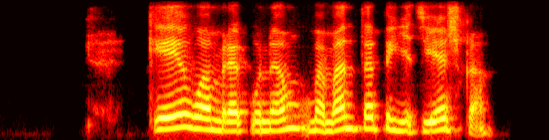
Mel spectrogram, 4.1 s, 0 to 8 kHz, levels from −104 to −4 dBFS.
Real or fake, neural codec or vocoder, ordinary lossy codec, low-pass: fake; codec, 16 kHz, 4 kbps, FunCodec, trained on LibriTTS, 50 frames a second; Opus, 32 kbps; 7.2 kHz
